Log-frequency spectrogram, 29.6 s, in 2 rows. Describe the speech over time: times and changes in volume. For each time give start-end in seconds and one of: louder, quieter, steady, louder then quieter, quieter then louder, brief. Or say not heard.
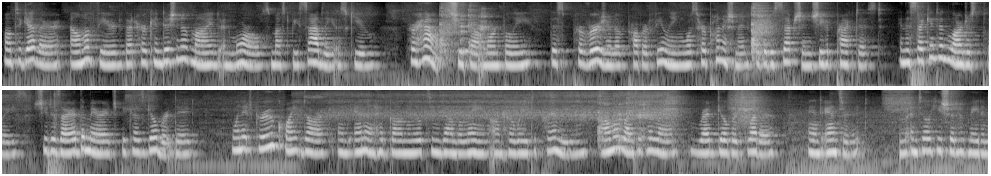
0.0-29.5 steady.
